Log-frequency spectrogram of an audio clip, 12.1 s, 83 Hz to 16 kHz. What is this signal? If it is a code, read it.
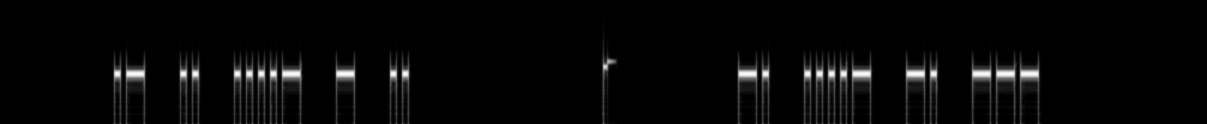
Morse code, heard as a keyed tone, about 20 wpm, spaced as for 15 wpm, 700 Hz. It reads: AI4TI N4NO
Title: 048 Lesson 9g - Number 4 - Call Signs 20wpm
